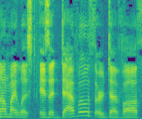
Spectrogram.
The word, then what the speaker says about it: Davoth: Is it Davoth or Devoth? How do you say that? Devoth.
